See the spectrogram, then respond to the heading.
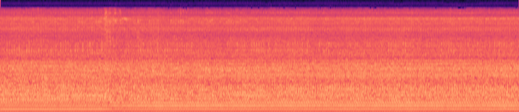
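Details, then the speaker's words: Husqvarna self-propelled mower after service and cleaning: steady, high-pitched even drone with no dips, held well above normal speed; engine overspeed because throttle set too high, to be turned back. "so it's running a little too fast as you can tell so I'm gonna push this back a little bit kind of work on that a little bit"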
